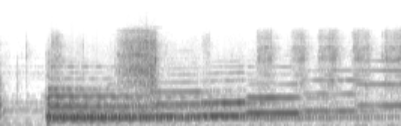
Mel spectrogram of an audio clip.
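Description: Film-score music: a sudden loud held chord enters about half a second in, a low note sustained under it while higher notes step upward.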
